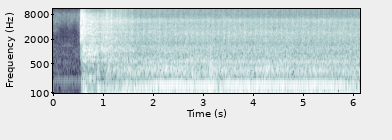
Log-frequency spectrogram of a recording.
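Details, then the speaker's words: Bayliner boat with Mercruiser Alpha One Gen 1 sterndrive, on starting: heavy uneven idle with dull low knocking, later large bangs that vibrate the boat; owner suspects vacuum-related cutting out, possibly loose metal inside; source unknown. "So it's just something, it turns on the key, but then if you listen closely you'll hear the knocking noise. I think it's cutting out because of the vacuum."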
